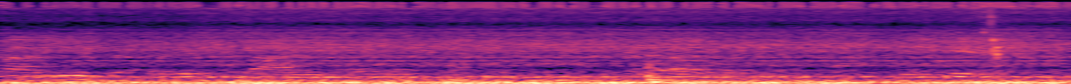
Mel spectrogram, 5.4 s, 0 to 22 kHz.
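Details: 2005 Chevrolet Avalanche 5.3 L V8 with P0300 random misfire, after spark plugs, coils and injectors replaced: steady, low, even idle with no stumble or knock; runs smoothly, misfire counts near zero.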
